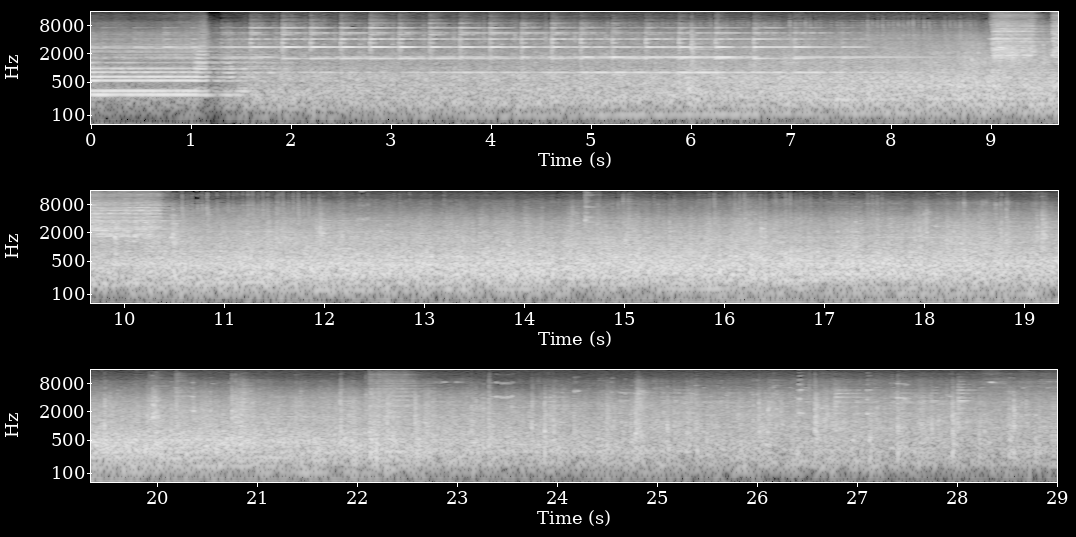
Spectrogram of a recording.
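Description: A train whistle sounds a chord and cuts off about a second in, its higher tones fading over the next few seconds. A train then rolls along the rails with a steady rumble and wheels clicking over the rail joints, and a brief high squeal comes about nine seconds in.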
